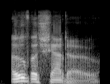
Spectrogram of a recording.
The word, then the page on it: overshadow: British English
